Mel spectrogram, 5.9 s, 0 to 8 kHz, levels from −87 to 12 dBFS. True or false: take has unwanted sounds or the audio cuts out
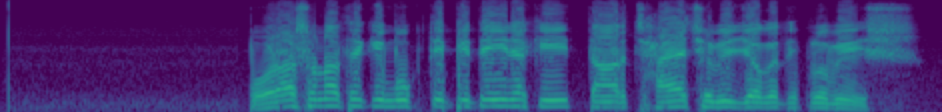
false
